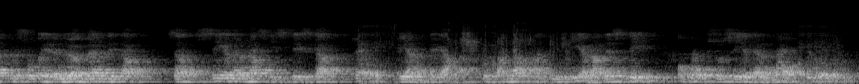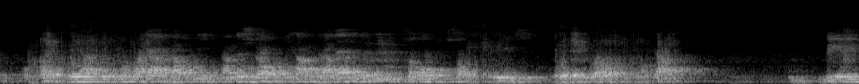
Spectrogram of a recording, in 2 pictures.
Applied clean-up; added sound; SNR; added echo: neural separator model SepFormer DNS4.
